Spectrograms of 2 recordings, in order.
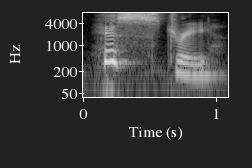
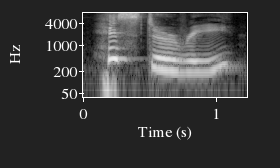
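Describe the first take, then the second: First: It is said with two syllables. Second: It is said with three syllables.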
